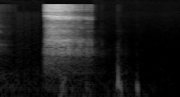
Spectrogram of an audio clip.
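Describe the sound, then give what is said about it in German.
A forceful breath blown out through the lips during a guided relaxation exercise, a loud, airy rush lasting about half a second that then fades to quiet. “Atme es vor dir in eine dunkle kleine Wolke und dann pustest du mit dem nächsten Ausatmen diese Wolke einfach weg.”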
